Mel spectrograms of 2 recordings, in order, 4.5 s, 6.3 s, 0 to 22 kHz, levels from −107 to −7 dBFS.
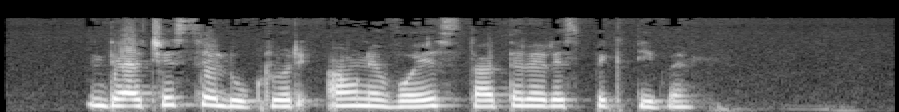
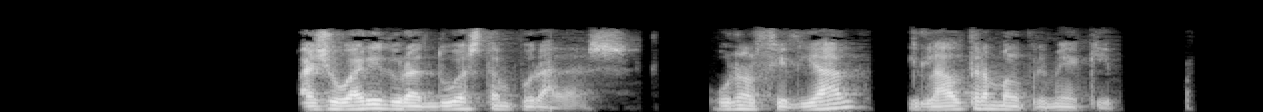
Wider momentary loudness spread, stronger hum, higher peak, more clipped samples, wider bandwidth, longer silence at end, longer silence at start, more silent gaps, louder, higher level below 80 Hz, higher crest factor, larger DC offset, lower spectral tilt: second, 8 LU vs 13 LU; neither; about the same, -2 dBFS vs -2 dBFS; neither; first, 11.5 kHz vs 8 kHz; first, 1.05 s vs 0.75 s; second, 0.45 s vs 1.5 s; second, none vs 3.30-3.55 s, 4.37-4.54 s; first, -13 LUFS vs -20 LUFS; first, -52 dBFS vs -60 dBFS; second, 12 dB vs 20 dB; neither; first, -6.5 dB/octave vs -4.5 dB/octave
